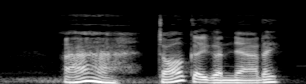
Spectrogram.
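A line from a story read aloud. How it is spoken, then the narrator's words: Deflated mutter. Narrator (Vietnamese): Tôi cột hứng lẩm bẩm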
